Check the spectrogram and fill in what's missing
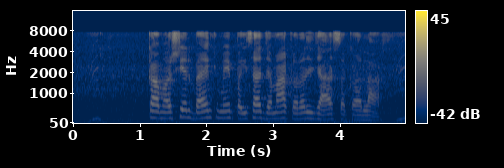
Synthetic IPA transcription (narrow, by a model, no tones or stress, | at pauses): kəməɾʃijəlbɛ̃ŋkmepəɪsad͡ʒəmakəɾəld͡ʒasəkəla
